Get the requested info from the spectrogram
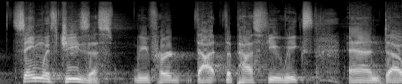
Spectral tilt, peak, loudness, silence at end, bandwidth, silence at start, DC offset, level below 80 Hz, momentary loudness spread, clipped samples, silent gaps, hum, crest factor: -4 dB/octave; -4 dBFS; -14 LUFS; 0 s; over 20 kHz; 0.15 s; 0.1%; -40 dBFS; 7 LU; under 0.1%; none; none; 10 dB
